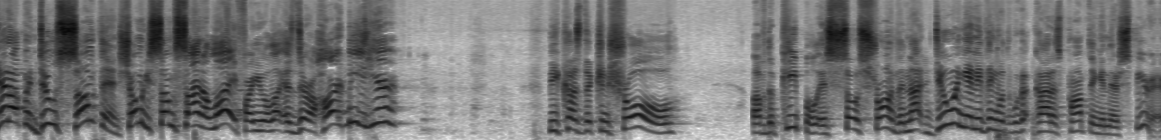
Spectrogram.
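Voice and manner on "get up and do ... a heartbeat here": very high, screaming, rousing shout. Acting out own call to the church: acting out own shouting. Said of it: "screaming, shouting over the church".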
